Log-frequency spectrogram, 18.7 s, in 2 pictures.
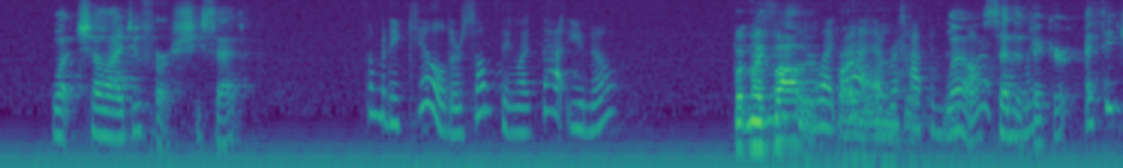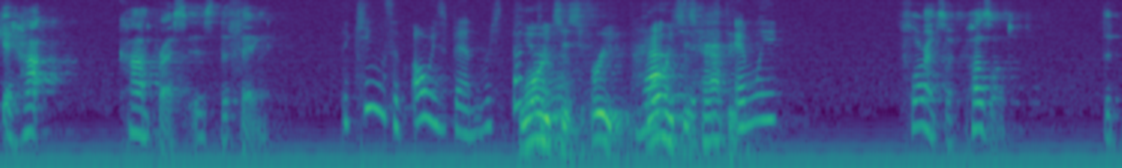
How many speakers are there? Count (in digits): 3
